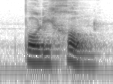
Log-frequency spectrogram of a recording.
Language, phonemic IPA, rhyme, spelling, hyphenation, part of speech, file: Dutch, /ˌpoː.liˈɣoːn/, -oːn, polygoon, po‧ly‧goon, noun, Nl-polygoon.ogg
- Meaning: polygon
